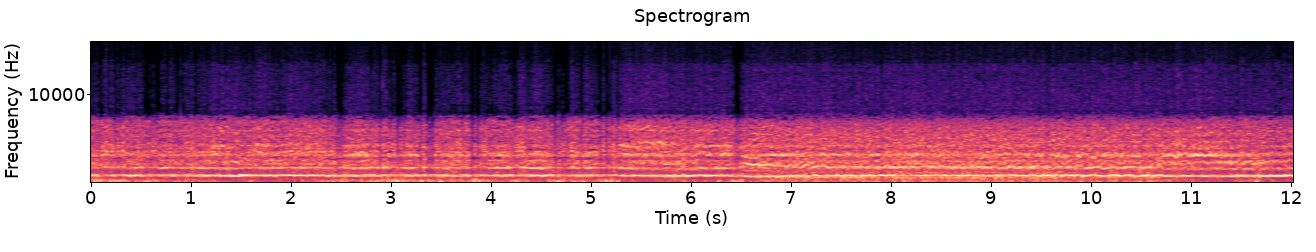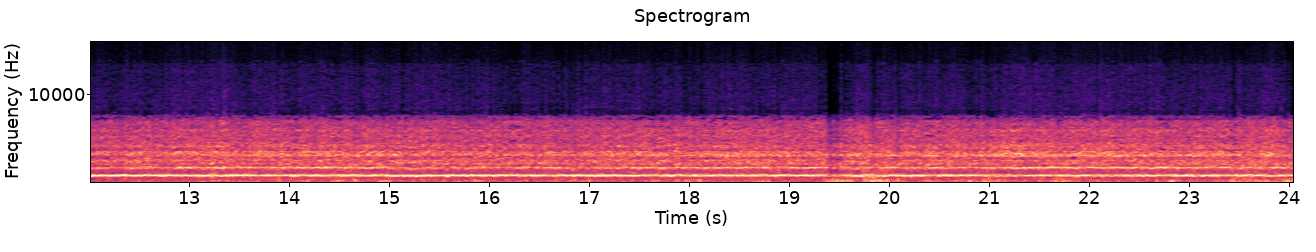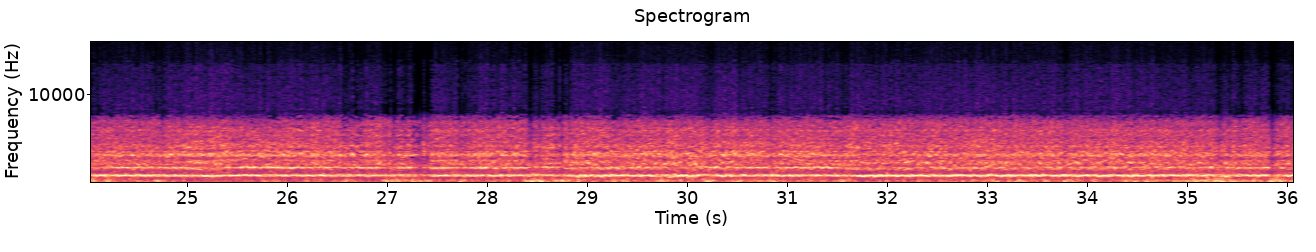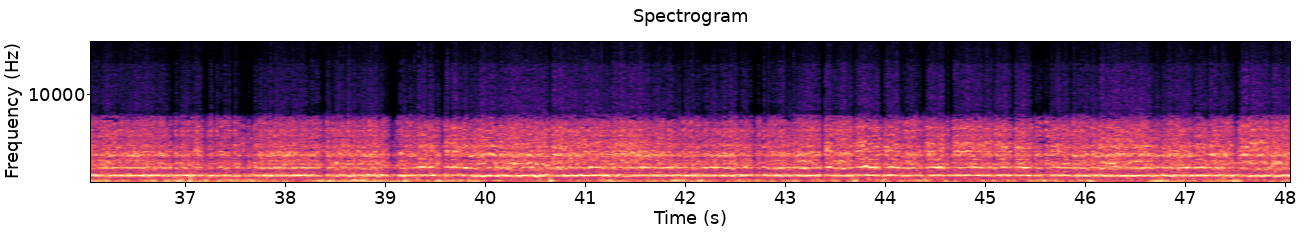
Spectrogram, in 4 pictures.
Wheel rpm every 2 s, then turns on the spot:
230, 230, 230, 210, 190, 200, 230, 230, 230, 230, 230, 230, 230, 230, 230, 230, 230, 230, 230, 230, 220, 240, 230, 230.
none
